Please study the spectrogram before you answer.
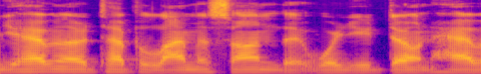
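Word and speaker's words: limaçon: that's by the way that's pronounced limas on all right the the C has a little tail on it so is limas on and you're gonna have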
